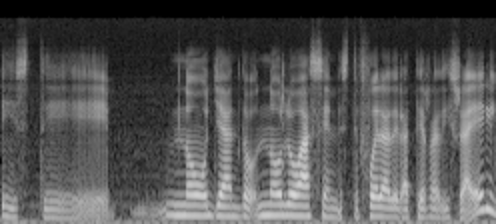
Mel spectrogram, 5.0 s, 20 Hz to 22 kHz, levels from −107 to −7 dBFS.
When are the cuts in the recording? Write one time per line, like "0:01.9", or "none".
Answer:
none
